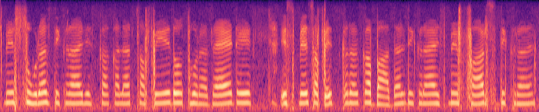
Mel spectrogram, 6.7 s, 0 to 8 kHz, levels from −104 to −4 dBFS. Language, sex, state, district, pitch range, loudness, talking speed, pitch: Hindi, female, Bihar, Gopalganj, 245-260 Hz, -17 LUFS, 220 wpm, 250 Hz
